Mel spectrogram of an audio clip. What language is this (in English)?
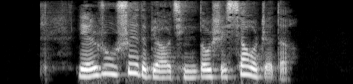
Chinese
